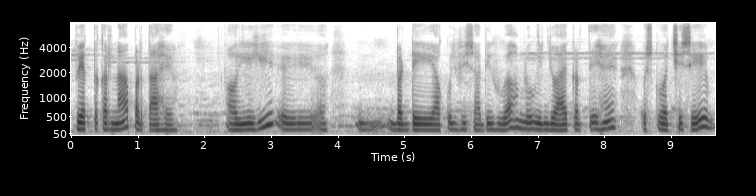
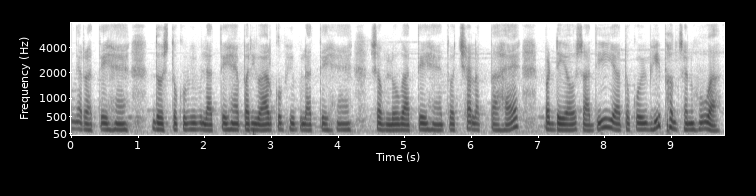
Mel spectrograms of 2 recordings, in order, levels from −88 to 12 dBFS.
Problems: background sounds at intervals, background conversations at intervals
